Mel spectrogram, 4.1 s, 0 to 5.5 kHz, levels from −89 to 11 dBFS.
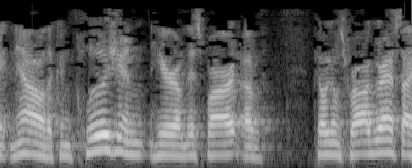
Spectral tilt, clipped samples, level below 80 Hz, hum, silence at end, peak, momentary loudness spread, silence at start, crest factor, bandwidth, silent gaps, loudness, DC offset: -10 dB/octave; under 0.1%; -56 dBFS; none; 0 s; 0 dBFS; 7 LU; 0 s; 14 dB; 5 kHz; none; -13 LUFS; under 0.1%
